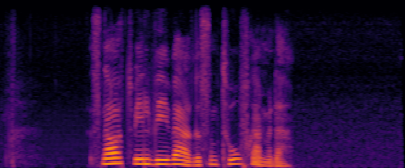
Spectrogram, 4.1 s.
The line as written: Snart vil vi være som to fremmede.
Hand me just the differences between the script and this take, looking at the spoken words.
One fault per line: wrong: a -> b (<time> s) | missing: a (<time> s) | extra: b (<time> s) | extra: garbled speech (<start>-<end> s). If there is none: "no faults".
no faults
